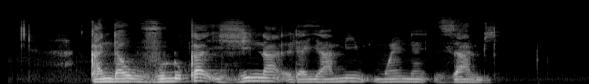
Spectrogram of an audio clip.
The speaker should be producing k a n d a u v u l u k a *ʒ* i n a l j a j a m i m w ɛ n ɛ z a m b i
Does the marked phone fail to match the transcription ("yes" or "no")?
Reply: no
